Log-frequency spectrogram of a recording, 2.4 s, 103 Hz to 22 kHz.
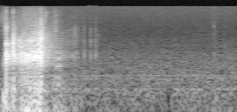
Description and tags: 0034 Bag Drop
Recordings of the Alexander Wang luxury handbag called the Rocco. Bag drop on the hardwood floor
